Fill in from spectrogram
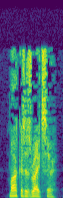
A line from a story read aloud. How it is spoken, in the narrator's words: he said flatly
